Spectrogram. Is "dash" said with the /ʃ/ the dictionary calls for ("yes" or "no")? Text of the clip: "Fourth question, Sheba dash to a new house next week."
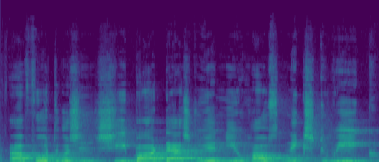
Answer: no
